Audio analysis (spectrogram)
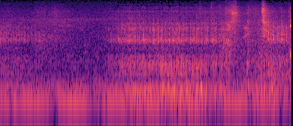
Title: snoring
